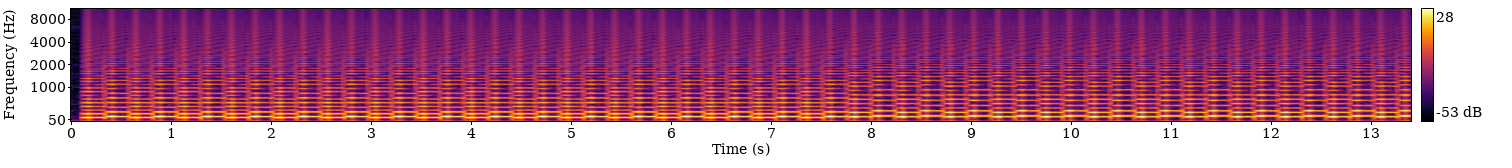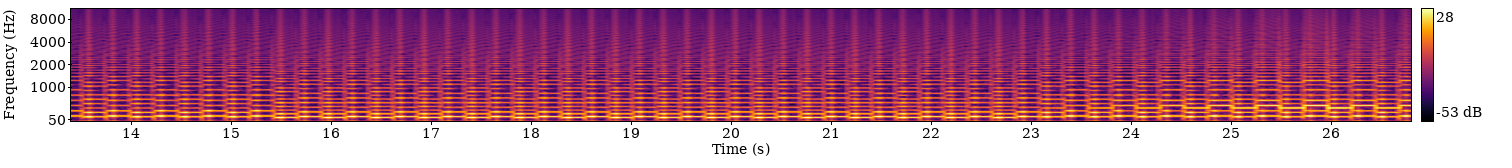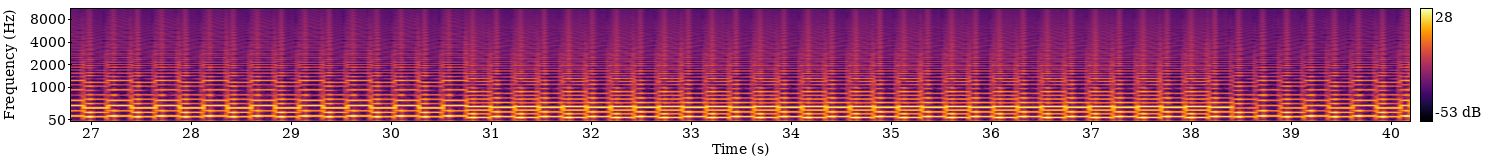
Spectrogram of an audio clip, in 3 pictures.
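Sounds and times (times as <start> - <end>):
chiptune rhythm on CSG 8580 R5 sound chip: 0.0 - 40.1.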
